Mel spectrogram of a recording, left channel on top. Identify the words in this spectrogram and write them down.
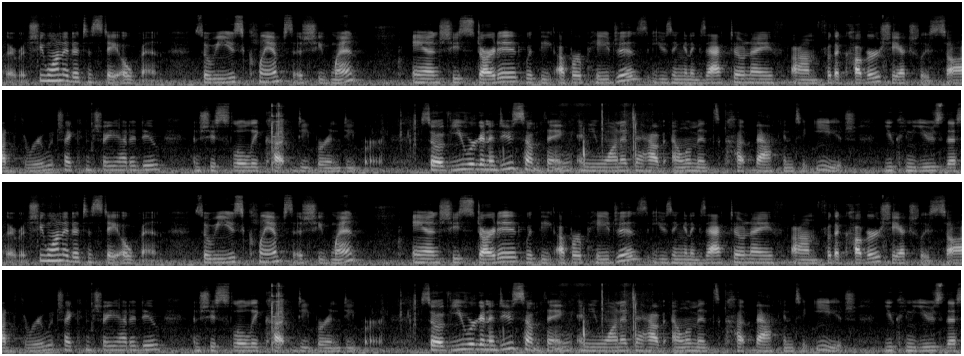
But she wanted it to stay open, so we used clamps as she went, and she started with the upper pages using an X-Acto knife. For the cover, she actually sawed through, which I can show you how to do, and she slowly cut deeper and deeper. So if you were going to do something and you wanted to have elements cut back into each, you can use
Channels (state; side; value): identical; both; correlation 1.00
